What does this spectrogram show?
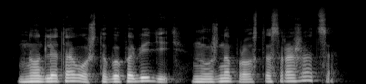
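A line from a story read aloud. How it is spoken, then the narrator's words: Calm. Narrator (Russian): сказал Кай тем же спокойным тоном, каким говорил и раньше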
